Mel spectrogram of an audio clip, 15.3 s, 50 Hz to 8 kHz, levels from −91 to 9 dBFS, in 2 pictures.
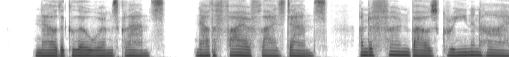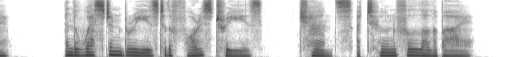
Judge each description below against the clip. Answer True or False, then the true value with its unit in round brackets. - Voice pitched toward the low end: False (145 Hz)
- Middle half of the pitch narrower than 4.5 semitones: True (2.4 semitones)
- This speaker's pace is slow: True (100 wpm)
